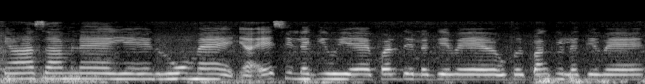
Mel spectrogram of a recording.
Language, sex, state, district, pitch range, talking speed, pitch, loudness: Hindi, female, Rajasthan, Bikaner, 235-255 Hz, 185 wpm, 245 Hz, -14 LUFS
